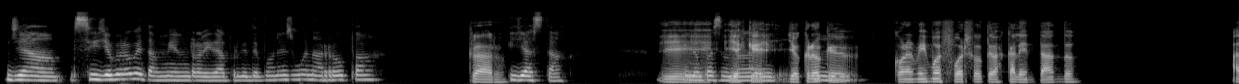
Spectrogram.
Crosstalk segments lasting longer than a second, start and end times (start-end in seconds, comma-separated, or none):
6.8-8.5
